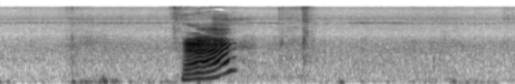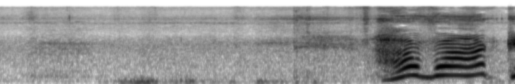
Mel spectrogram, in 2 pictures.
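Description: Footsteps tread softly on a grassy path.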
